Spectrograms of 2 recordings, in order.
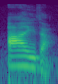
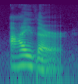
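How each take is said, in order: First: It is said with a British pronunciation. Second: It is said with a mixed, in-between pronunciation. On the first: "이런 영국 발음" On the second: "중간이 섞여서"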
